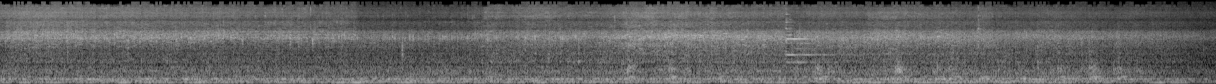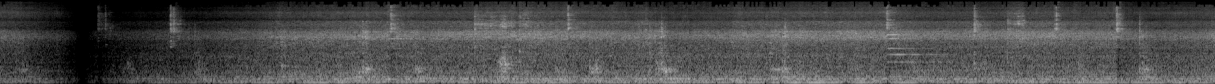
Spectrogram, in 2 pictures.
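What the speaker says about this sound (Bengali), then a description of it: "এবার আমি মাখানো রাখা শাকটা তেলে দিয়ে দিচ্ছি" Mustard greens frying in hot oil give a loud, steady hiss and crackle that briefly cuts out midway and then resumes with scattered pops.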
